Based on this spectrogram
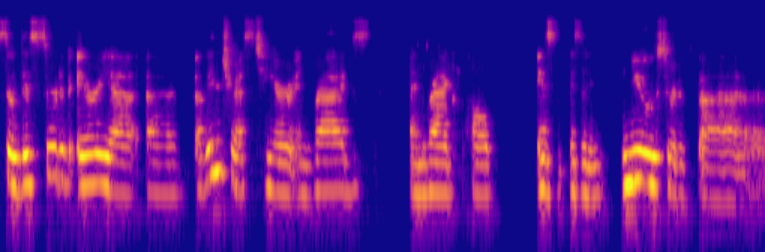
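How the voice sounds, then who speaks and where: A woman's medium-pitched voice, with ordinary pitch variation and a Canadian accent. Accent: Canadian, non-Australian. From Canada. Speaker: university lecturer and researcher. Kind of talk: conference presentation.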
